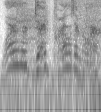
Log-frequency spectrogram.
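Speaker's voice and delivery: lifted high in baffled disbelief; high-pitched creeped-out question; high bewildered. Real, not acted. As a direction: squeak out the question. Finds dead crows.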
